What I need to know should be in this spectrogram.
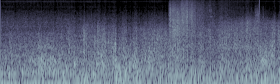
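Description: A low engine hum drones steadily underwater.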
